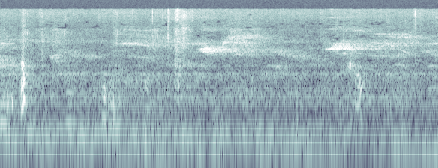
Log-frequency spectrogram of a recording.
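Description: Older backyard hens cluck softly and intermittently, a few faint, short calls over low outdoor background noise.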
